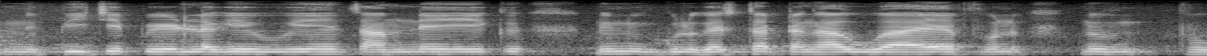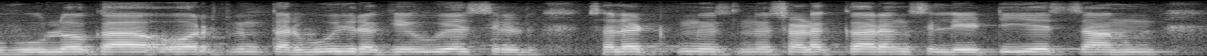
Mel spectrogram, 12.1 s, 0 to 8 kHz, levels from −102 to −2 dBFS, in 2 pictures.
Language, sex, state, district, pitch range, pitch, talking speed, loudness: Hindi, male, Chhattisgarh, Bastar, 125-130 Hz, 130 Hz, 125 wpm, -20 LUFS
